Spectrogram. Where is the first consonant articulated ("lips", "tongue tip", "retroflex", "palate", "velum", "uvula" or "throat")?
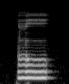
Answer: tongue tip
